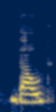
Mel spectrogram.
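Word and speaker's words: doubt: जैसे बहुत बोलकर कमेंट भी होता है ना डाउट दी ओ यू टी डाउट देखिए यहां का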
